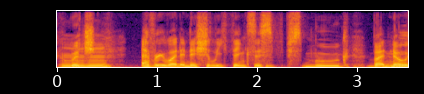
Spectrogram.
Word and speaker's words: Moog: but it's spelled M O O G, which everyone initially thinks is Moog, but no, it's pronounced Moog with like a long O, I guess.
